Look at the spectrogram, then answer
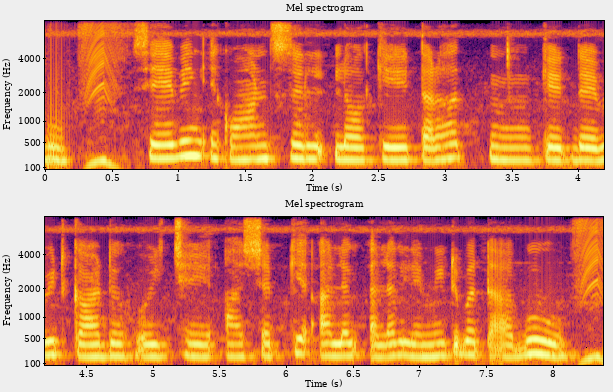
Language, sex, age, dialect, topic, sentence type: Maithili, female, 25-30, Bajjika, banking, question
